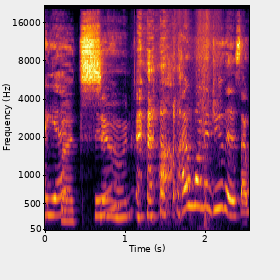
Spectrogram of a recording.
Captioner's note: chuckling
